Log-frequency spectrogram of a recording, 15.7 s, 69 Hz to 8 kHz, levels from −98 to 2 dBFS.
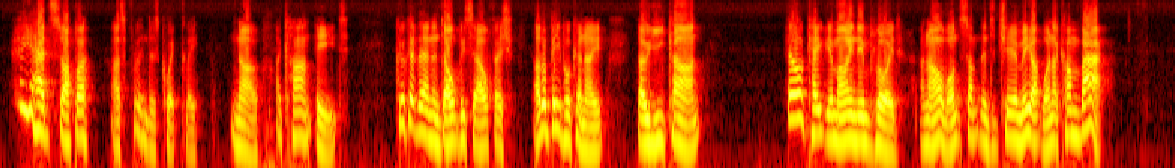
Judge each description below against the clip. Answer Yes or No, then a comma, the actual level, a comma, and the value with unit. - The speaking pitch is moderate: Yes, medium, 150 Hz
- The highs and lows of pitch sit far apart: No, average, 4.9 semitones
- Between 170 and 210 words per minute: No, average, 160 wpm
